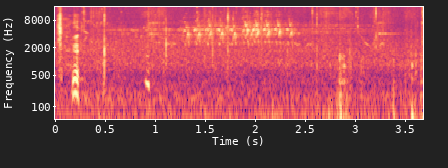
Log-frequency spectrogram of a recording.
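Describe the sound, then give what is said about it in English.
Faint bird chirps flutter over a noisy outdoor background, with a couple of soft knocks near the start and a low murmur underneath. “Oh man, I like how this bird sounds.”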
